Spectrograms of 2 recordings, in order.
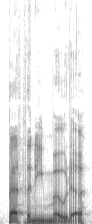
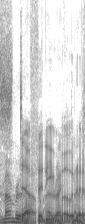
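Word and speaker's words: Bethany Mota: we're talking about that, I realized I had her name wrong. It's Bethany Moda. Ah, yeah. I said like Stephanie Moda or something something.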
